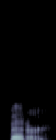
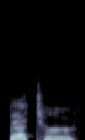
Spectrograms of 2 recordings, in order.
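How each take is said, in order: First: The middle consonant is a quick D. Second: The middle consonant is a clear T. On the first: "it's going to turn into a quick D" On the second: "Instead of saying better"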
